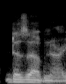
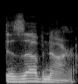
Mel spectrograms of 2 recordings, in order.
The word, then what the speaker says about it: Dzubnar: I just Googled how to pronounce Dzubnar, and it is that, Dzubnar. You pronounce duh, then zub, then nar. So I definitely thought you were wrong. I would have guessed the D was silent.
